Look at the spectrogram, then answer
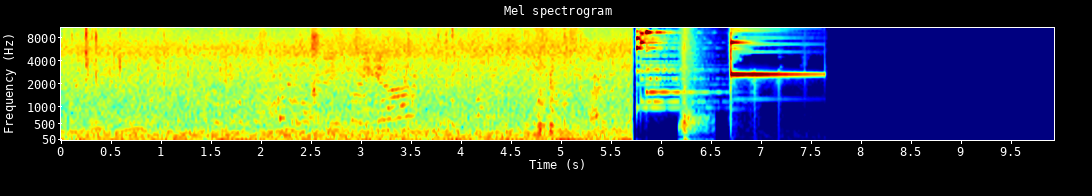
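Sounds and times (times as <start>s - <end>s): bright ding: 5.7s - 7.7s
chime: 5.7s - 7.7s.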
